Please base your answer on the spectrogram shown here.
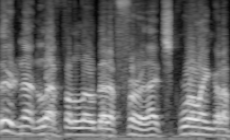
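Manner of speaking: smug voice, high-pitched and loud.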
